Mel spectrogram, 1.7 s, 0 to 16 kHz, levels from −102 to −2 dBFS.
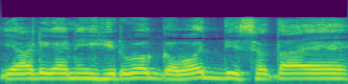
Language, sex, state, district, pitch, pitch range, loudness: Marathi, male, Maharashtra, Sindhudurg, 180 Hz, 175-185 Hz, -12 LUFS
